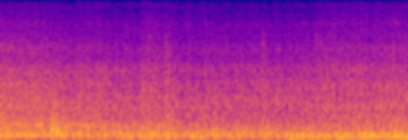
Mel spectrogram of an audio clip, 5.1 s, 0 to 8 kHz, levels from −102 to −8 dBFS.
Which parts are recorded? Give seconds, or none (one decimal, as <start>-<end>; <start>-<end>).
0.0-1.3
